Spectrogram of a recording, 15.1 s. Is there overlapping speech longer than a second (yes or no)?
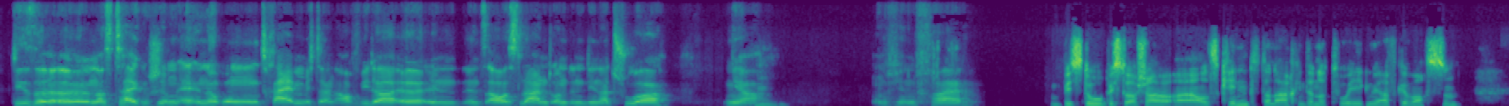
no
